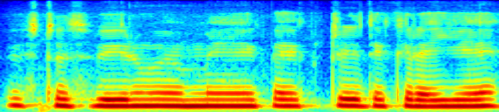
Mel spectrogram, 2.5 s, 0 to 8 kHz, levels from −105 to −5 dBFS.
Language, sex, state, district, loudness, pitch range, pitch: Hindi, male, Bihar, Madhepura, -12 LUFS, 170-175 Hz, 170 Hz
